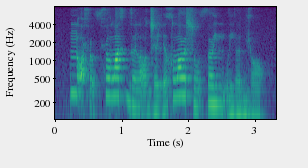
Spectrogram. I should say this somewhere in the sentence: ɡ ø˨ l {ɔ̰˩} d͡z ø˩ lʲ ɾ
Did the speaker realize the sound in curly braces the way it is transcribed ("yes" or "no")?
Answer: no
